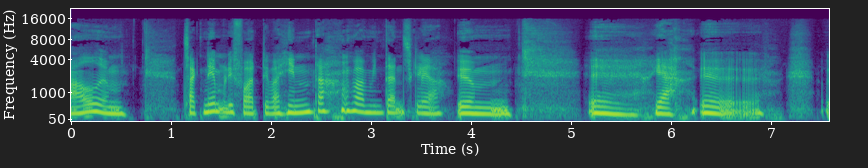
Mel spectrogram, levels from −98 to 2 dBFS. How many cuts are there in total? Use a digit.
1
